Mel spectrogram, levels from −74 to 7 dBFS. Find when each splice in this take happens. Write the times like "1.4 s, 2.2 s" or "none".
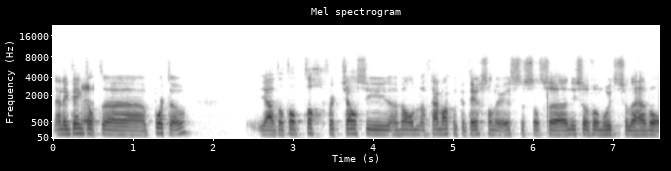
none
